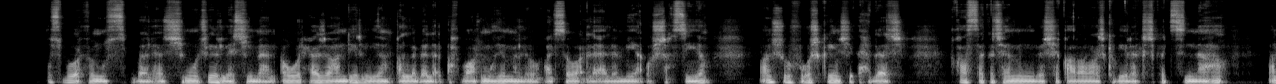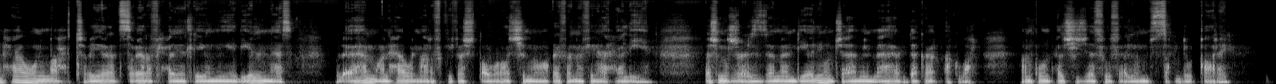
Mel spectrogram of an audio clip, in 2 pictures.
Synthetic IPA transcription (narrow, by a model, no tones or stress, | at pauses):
ʔʊsˤbuʕfilmʊst̪ə̥q̚bəlhæd̪ʃːimʊt̪iɾləht̪əmæ̰mʔəwːəlħaʒːaɣænd̪iɾhəjːænqɑlːəbʕlæ̰lʔəxbɑɾˤəlmʊhəmːalːihuqaʕd̪sæwæ̰ʔəlʕalæməjːa̰ʔəwəʃːɑxsˤəjːaɣæ̰nʃufwæʃkæjənʃiʔəħd̪æt̪xɑsˤːɑkæt̪həmːənibæʃiqɑɾˤɑɾˤɑt̪kbiɾakkæt̪sənːæhæ | ɣæ̰nħawəlnɾˤɑħəd̪̚t̪ʰːəɣjiɾæt̪ə̥sˤɣiɾafilħajæt̪əljuməjːad̪jælənːæswəlʔæ̰həmːɣænħawəlnəʕɾəfkəfæʃt̪ˤːɑwːɾˤɑt̪ʃimɑwɑqəfnafihæħalə̰jːənb̥æʃnəɾʒəʕəzːæmænd̪jæliwnət̪ʕaməlmaʕahæbd̪ækæʔʔəkbɑ̰ɾˤɣæ̰nkunbħəlʃiʒæsusʕ̰lælmʊst̪ɑq̚b̪llqɑ̰ɾˤḭ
